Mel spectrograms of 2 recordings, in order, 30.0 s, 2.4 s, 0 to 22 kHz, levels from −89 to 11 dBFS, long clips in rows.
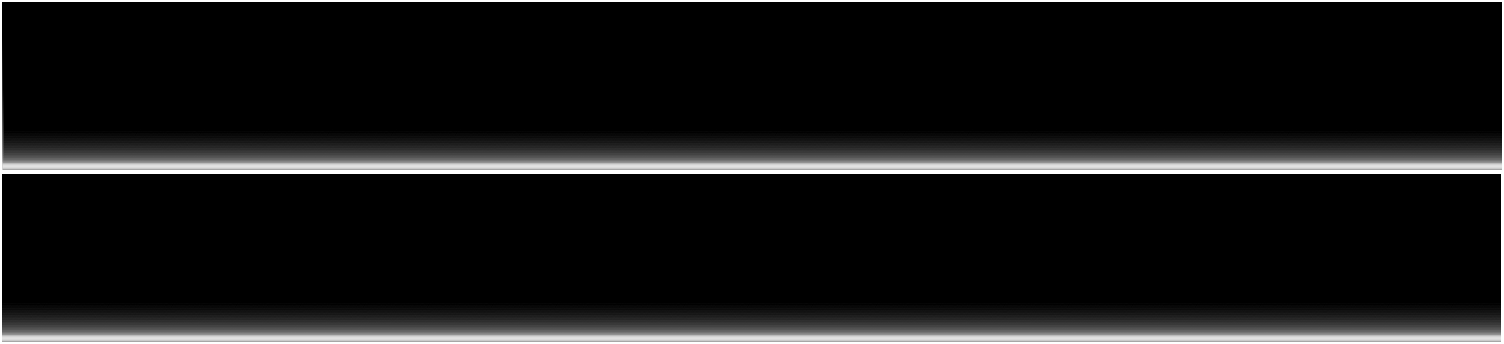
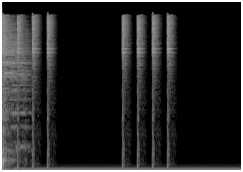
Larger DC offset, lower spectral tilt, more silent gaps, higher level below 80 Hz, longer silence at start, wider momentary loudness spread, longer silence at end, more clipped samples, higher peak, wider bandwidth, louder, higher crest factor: second, under 0.1% vs 0.5%; first, -31.5 dB/octave vs 1.5 dB/octave; neither; first, -36 dBFS vs -54 dBFS; about the same, 0 s vs 0 s; second, 0 LU vs 6 LU; second, 0 s vs 0.65 s; first, 0.3% vs under 0.1%; first, 0 dBFS vs -6 dBFS; second, 0.2 kHz vs 17 kHz; first, -5 LUFS vs -21 LUFS; second, 4 dB vs 20 dB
